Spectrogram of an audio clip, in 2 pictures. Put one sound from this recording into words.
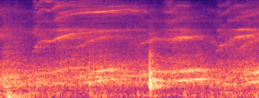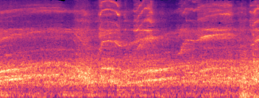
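Small electric model cars whine as they race around a large echoing hall.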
